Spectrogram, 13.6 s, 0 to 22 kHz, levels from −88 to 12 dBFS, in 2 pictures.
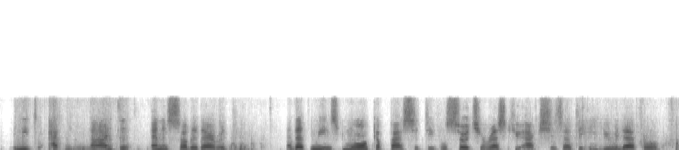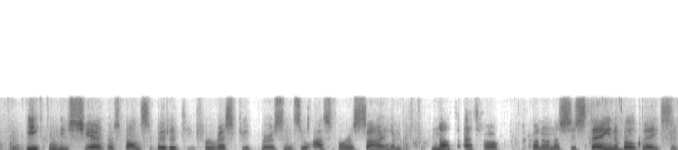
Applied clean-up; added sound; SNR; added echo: neural mask model RNNoise.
